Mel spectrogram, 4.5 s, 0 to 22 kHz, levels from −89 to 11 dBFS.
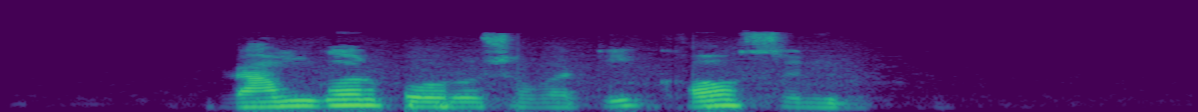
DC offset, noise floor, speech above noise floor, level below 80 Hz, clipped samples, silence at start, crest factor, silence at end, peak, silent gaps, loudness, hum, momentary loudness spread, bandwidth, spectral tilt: under 0.1%; -83 dBFS; 62 dB; -60 dBFS; under 0.1%; 0.9 s; 20 dB; 1.3 s; -4 dBFS; none; -21 LUFS; none; 18 LU; 7.8 kHz; -6 dB/octave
